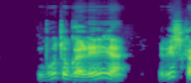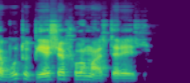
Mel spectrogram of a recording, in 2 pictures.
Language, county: Lithuanian, Telšiai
